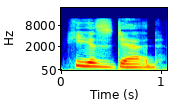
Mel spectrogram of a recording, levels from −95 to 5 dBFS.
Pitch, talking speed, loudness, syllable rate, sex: 185 Hz, 170 wpm, -16 LUFS, 3.1 syllables/s, female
